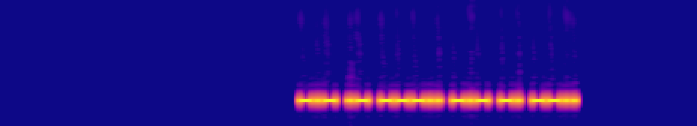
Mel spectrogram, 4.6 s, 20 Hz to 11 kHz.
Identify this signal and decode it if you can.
Morse code, heard as a keyed tone, about 44 wpm, 700 Hz. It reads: KA8KNZ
